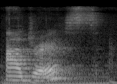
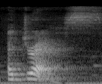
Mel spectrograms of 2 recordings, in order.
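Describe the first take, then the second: First: The stress is on the first syllable. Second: The stress is on the second syllable. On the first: It is used as a noun. "usually the first syllable in nouns is the strong one" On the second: It is used as a verb. "second syllable in verbs is the strong one"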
